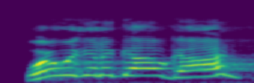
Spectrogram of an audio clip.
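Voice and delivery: high, loud plea to God; crying out. Acted. Preacher crying out to God before the congregation, loud and high. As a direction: call out to God in desperation.

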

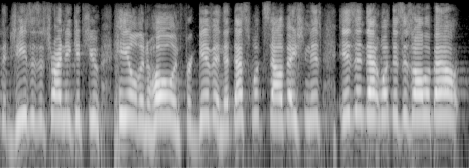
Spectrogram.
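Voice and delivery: the healed man pleading with everyone to celebrate; preacher's impassioned voicing of the healed man; exasperated healed man.

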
